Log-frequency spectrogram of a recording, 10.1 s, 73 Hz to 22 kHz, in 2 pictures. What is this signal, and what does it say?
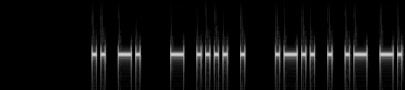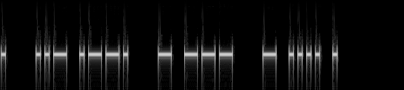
Morse code, heard as a keyed tone, about 22 wpm, 700 Hz. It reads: IN THE LEAD UP TO THE
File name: practice / 22wpm / Sets of 6 Words - 22wpm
